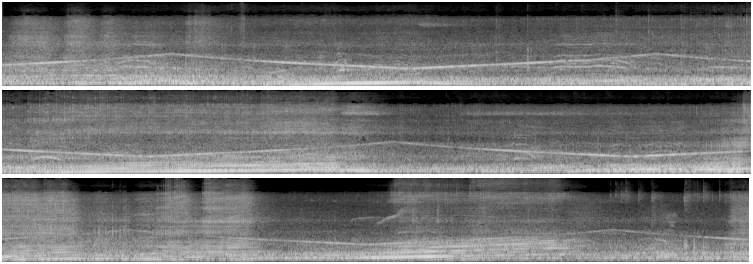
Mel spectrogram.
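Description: Rally car engines rev hard and roar up a hairpin bend one after another.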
